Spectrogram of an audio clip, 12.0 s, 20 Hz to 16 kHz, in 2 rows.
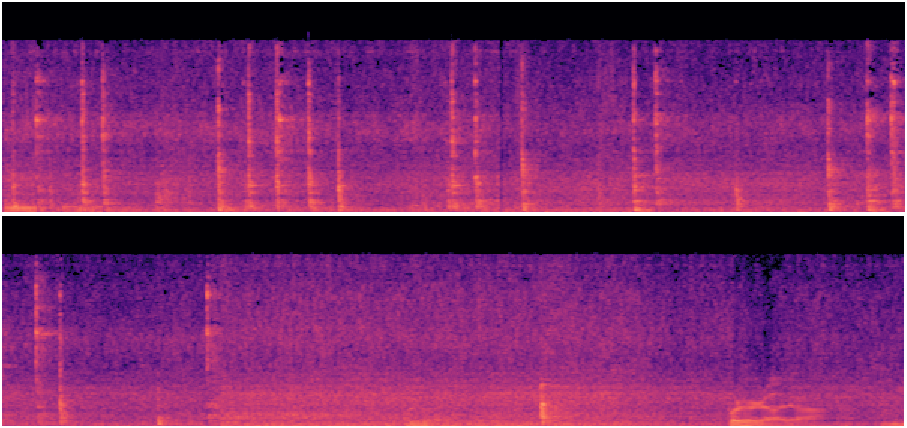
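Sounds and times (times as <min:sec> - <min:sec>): tools and metal parts clicking: 0:01.4 - 0:03.6, 0:05.5 - 0:06.5.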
